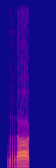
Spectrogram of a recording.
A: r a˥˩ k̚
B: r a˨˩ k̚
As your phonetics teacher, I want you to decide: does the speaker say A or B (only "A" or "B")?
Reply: A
